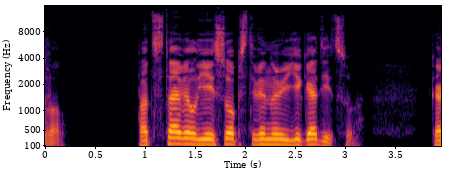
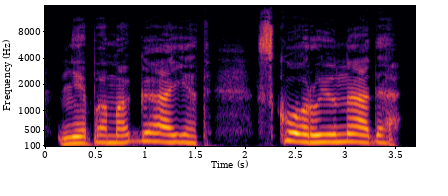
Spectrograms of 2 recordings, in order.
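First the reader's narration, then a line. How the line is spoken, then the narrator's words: Hoarse rasp. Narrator (Russian): Саша прохрипел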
